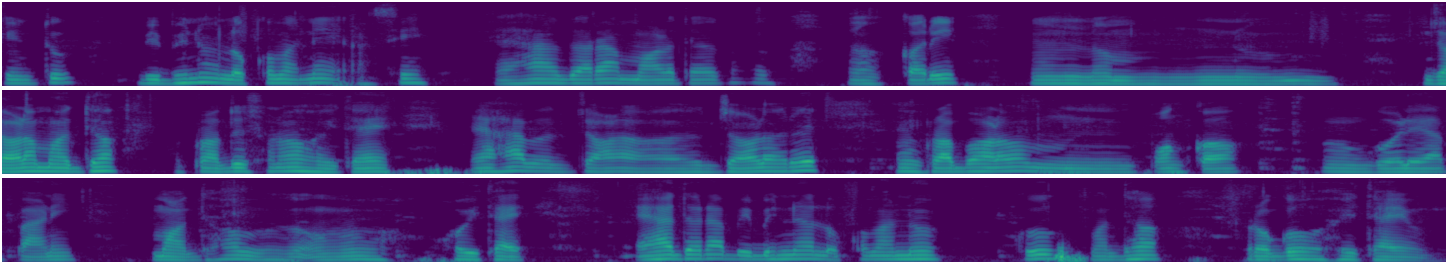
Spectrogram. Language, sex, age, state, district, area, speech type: Odia, male, 18-30, Odisha, Ganjam, urban, spontaneous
